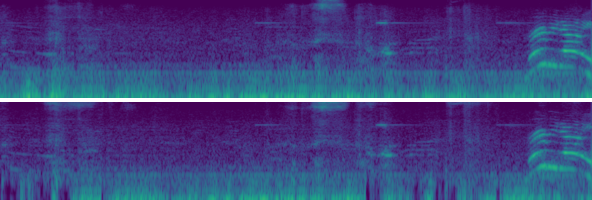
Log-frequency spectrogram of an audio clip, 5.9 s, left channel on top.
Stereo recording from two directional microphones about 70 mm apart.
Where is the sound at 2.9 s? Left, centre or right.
Right.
